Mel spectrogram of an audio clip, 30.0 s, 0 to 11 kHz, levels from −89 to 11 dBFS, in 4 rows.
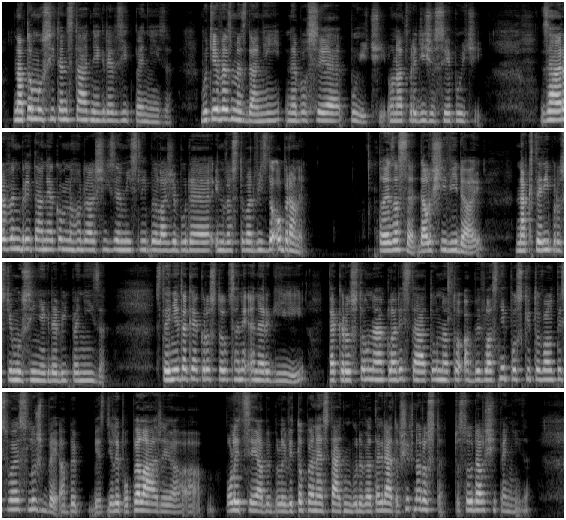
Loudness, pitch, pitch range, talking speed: -24 LUFS, 220 Hz, 200-230 Hz, 170 wpm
